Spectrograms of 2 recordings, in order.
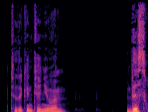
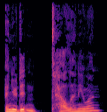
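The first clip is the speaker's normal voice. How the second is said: incredulous; 7 semitones higher than usual. Acted. Adel learns secret was kept.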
